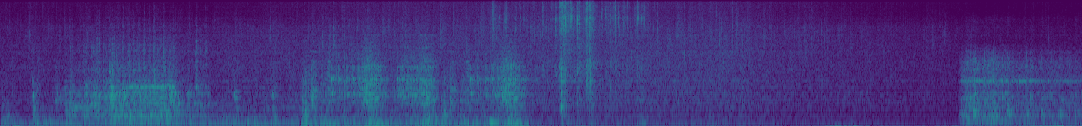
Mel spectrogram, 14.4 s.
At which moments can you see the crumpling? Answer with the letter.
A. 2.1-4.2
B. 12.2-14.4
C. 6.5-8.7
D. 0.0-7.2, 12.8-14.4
C.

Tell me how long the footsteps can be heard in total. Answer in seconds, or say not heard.
not heard.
